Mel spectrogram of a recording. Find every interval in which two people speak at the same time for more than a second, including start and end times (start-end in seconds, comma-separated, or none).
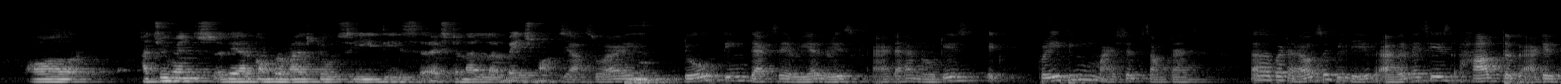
none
